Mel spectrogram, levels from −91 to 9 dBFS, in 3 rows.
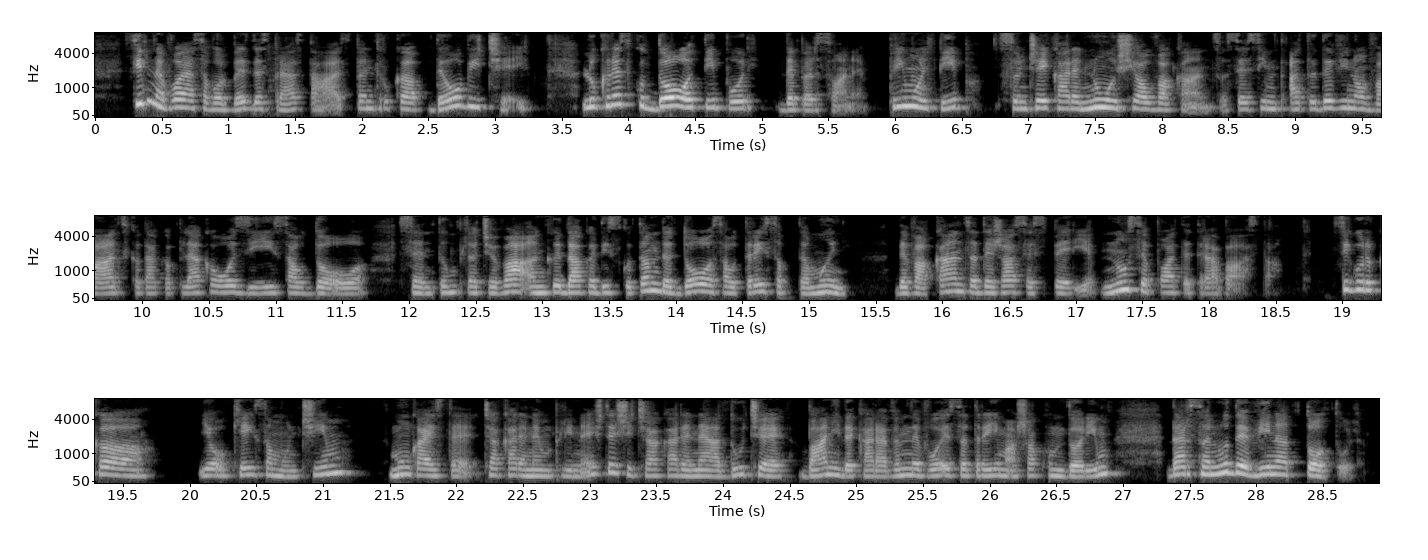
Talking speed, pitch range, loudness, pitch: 190 wpm, 180-220 Hz, -24 LUFS, 190 Hz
